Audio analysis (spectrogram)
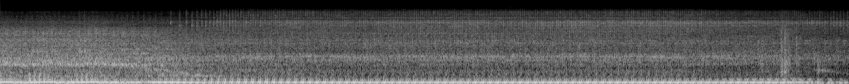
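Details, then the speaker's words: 2004 Bombardier Outlander 330 4x4 ATV started during clutch repair work: engine catches and settles into a steady, even idle with a smooth low thump and no ticking; sounds normal. "so normal so this is the uh shape that we're going to try to make it into"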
